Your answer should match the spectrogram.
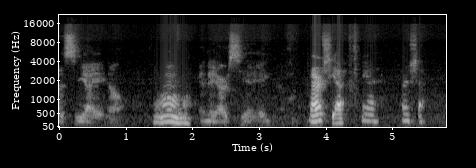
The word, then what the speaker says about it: Marcia: She says pronounced like Marcia. I told you, didn't I? Did I not tell you? Hi, Marcia.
